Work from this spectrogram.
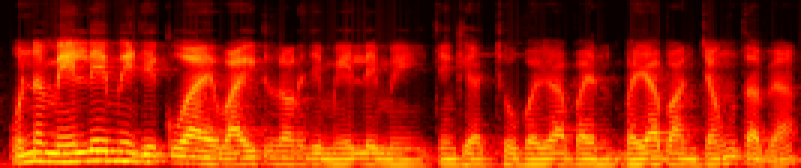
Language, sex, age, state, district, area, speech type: Sindhi, male, 45-60, Gujarat, Kutch, urban, spontaneous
